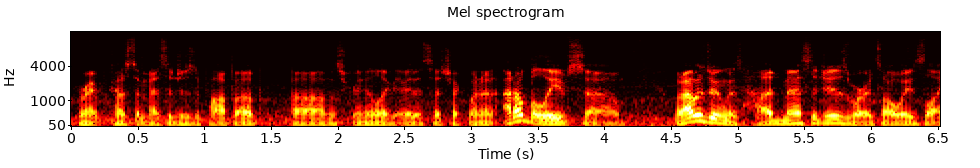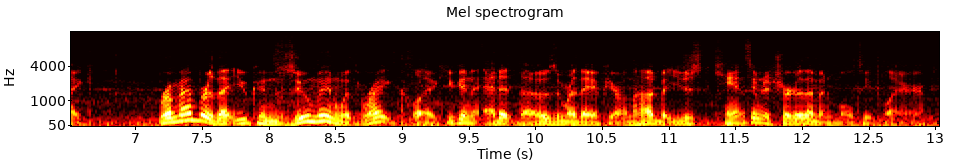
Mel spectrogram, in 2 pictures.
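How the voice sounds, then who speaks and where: A man giving casual livestream commentary as a game modder, informal and low-key, muttering to himself as he works. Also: animated, fast talker, noisy background. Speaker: game modder streaming his work. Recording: music behind the voice. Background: music.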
